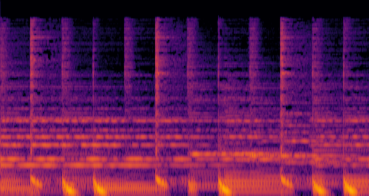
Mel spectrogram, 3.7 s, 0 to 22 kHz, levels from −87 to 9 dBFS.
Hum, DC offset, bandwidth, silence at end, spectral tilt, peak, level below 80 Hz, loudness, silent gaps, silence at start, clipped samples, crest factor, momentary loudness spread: none; under 0.1%; 16 kHz; 0 s; -5.5 dB/octave; -6 dBFS; -28 dBFS; -23 LUFS; none; 0 s; under 0.1%; 16 dB; 6 LU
